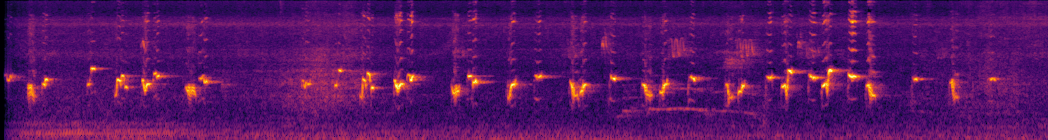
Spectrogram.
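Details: Yellow-vented bulbul singing a long ropelan, a rapid run of short slurred whistled notes, mostly two-part downslurs, given steadily for ten seconds with barely a pause between phrases.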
